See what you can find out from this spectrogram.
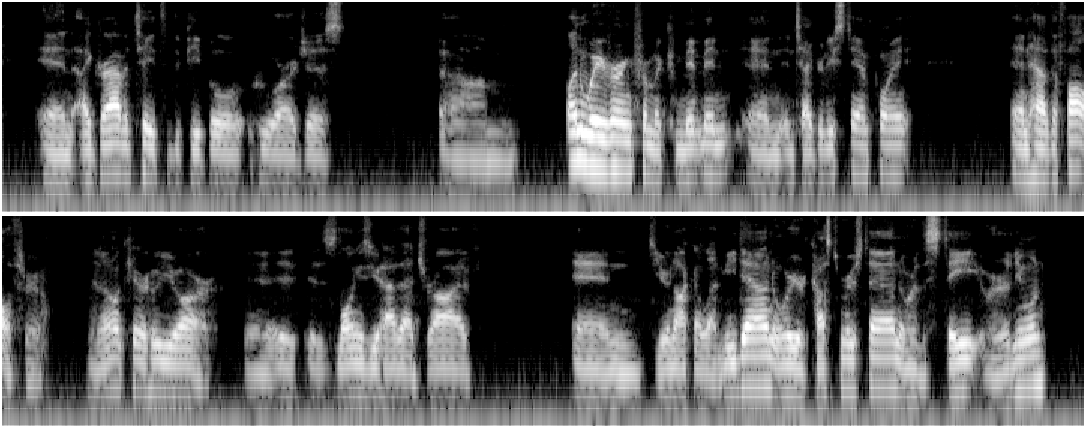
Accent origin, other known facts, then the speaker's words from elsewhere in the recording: New Jersey, United States; Jersey born, bred, grew up in Oakland, grew up in Patterson for a little bit, then Hawthorne, then Oakland, Lincoln Park, Midland Park, Lodi, East Rutherford, settled down in Springfield now.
